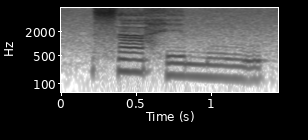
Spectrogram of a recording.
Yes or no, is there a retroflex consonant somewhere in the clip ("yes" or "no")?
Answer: no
